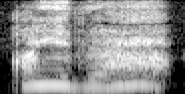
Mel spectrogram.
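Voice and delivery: high, loud and slow calling; boy shouting through the night forest. Acted. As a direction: stretch the call out across the woods. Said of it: "I shouted".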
